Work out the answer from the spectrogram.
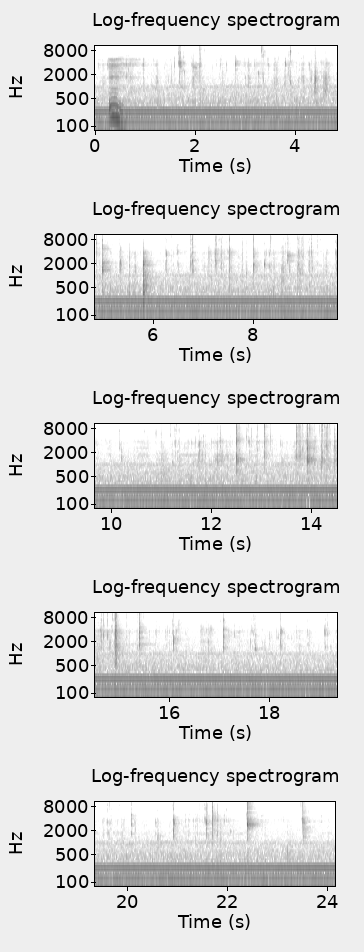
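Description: A person chewing a large mouthful of food close to the microphone, with scattered short wet mouth clicks and smacks. A steady low electrical hum runs underneath.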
